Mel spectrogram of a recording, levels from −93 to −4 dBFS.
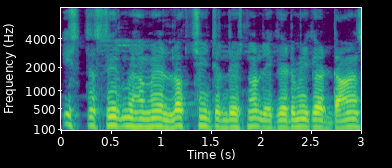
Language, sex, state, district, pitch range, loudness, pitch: Hindi, male, Chhattisgarh, Raipur, 130-155 Hz, -17 LUFS, 140 Hz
